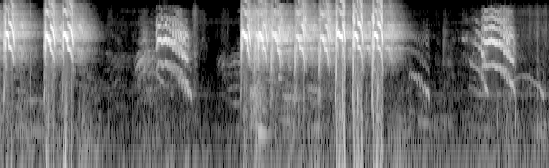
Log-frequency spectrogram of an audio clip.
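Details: Parrot, likely a pet in India, alternating loud harsh squawks with short squeaky notes that rise and fall, separated by silent gaps, in a quiet setting.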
